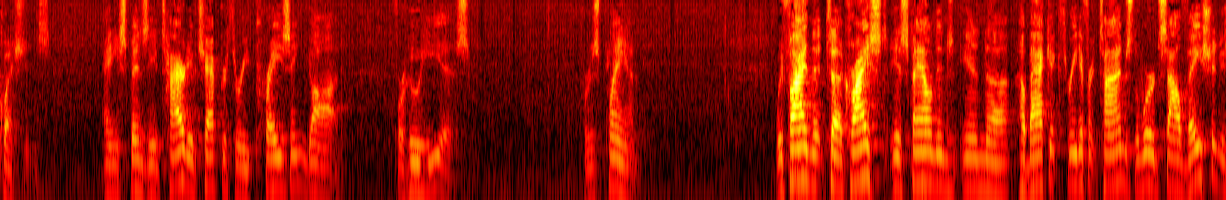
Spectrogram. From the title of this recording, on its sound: Ketha Heights Baptist Church ~ Live Broadcast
